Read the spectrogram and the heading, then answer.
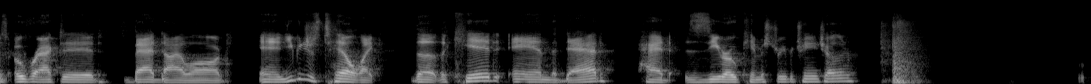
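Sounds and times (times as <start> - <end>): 
speech: 0.0 - 9.0
door opening and shutting: 8.8 - 9.4.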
